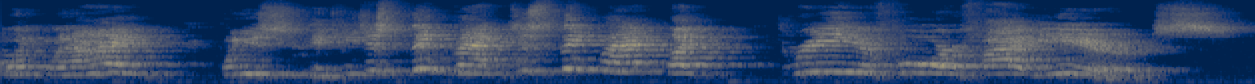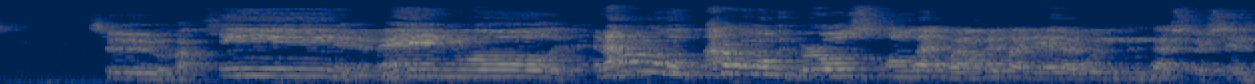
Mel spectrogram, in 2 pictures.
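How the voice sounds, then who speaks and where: A man's voice: extremely high pitch, sharp tone. A man preaching a sermon to a congregation, talking conversationally with rhetorical questions and casual asides. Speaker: pastor. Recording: echoey room, distant mic, faint noise.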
